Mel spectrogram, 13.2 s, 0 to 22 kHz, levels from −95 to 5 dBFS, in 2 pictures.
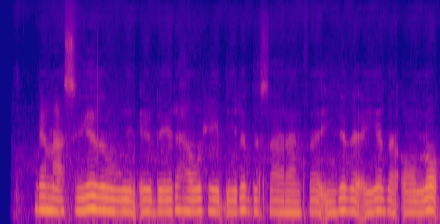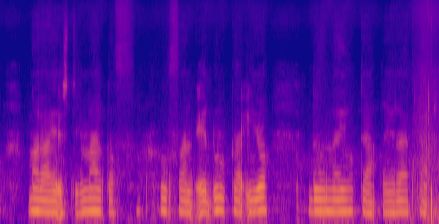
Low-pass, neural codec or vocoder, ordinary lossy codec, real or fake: none; codec, 44.1 kHz, 7.8 kbps, Pupu-Codec; none; fake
